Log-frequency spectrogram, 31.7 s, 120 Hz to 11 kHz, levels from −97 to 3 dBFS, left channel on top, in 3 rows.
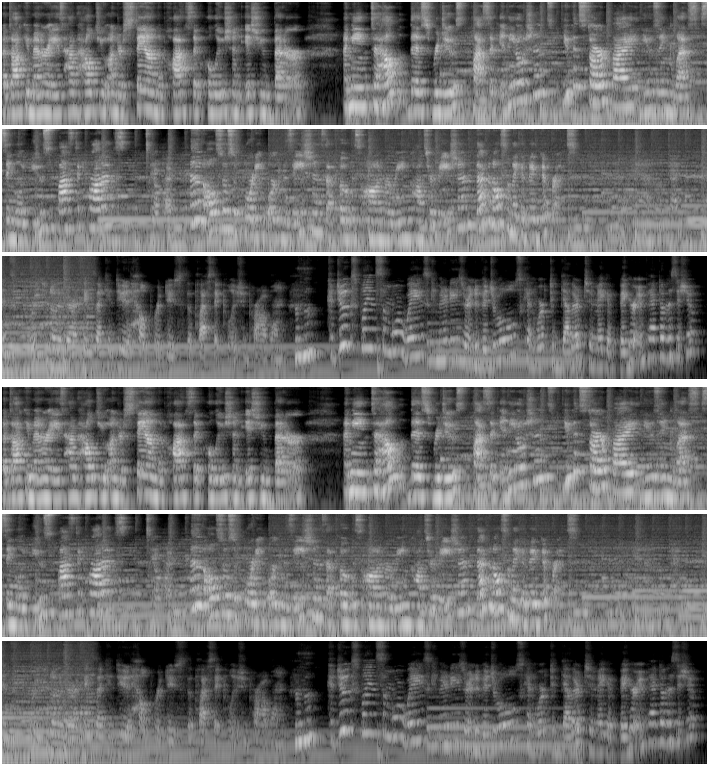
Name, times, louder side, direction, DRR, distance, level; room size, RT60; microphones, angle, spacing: voice 1, 0.0-12.4 13.4-19.2 25.5-25.8, left 1 dB, 85° left, 0 dB, 1.2 m, -24 dB
sound 1, 6.5-22.5, equal, 65° left, 1.1 m, -34 dB
sound 2, 12.0-29.8, left 1 dB, 55° right, 0.7 m, -40 dB
voice 2, 12.8-13.2 19.6-25.6 26.0-31.5, left 3 dB, 35° left, 0 dB, 0.4 m, -36 dB
3.7 x 2.9 x 2.3 m, 0.39 s
head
